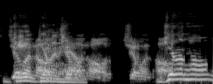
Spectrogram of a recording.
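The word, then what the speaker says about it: Gyllenhaal: I'm wrong um Jake G Gillan Gill I pronounce it right gyen hall is that yes I have heard that before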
